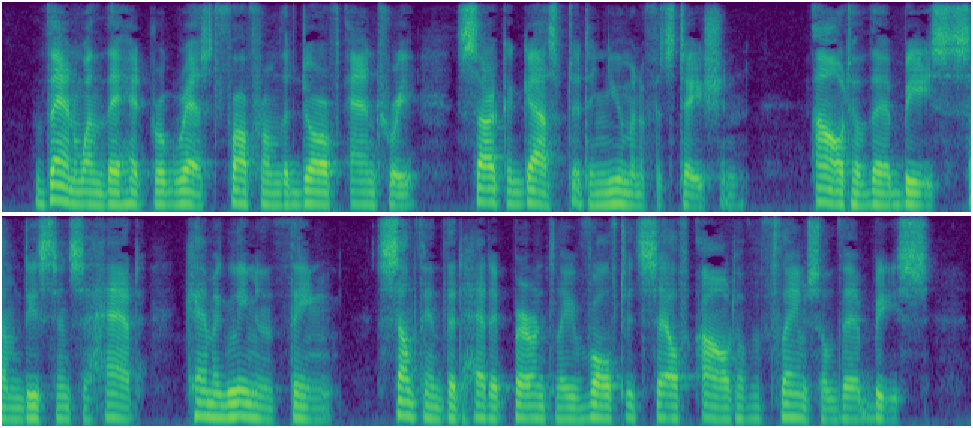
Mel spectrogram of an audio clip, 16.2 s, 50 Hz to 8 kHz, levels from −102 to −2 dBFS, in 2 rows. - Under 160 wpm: Yes, average, 150 wpm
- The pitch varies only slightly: Yes, narrow, 1.7 semitones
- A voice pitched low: Yes, low, 125 Hz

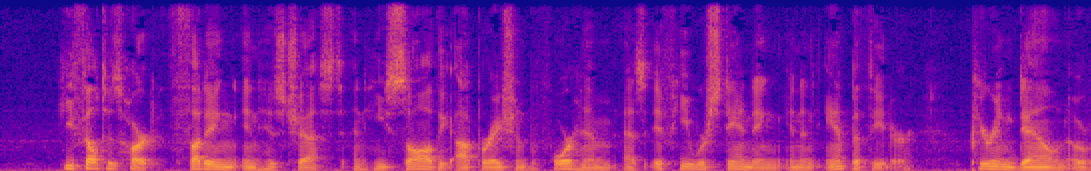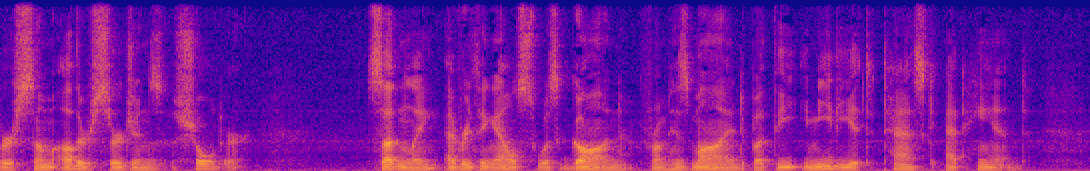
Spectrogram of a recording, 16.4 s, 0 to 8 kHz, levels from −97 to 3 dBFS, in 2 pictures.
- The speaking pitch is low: Yes, low, 100 Hz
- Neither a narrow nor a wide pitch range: No, narrow, 2.1 semitones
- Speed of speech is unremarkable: Yes, average, 160 wpm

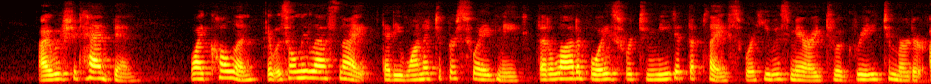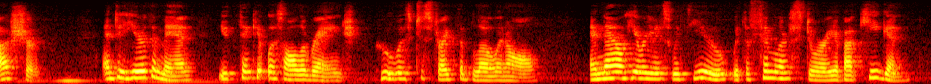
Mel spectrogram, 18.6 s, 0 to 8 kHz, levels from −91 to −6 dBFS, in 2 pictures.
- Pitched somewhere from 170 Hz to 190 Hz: Yes, medium, 185 Hz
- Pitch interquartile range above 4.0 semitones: Yes, average, 4.4 semitones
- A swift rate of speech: Yes, fast, 225 wpm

